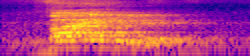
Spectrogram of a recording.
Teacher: carga la voz en la A, entonces no recae la débil, por lo tanto es un diptongo.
